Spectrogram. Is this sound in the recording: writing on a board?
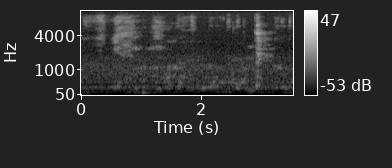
yes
